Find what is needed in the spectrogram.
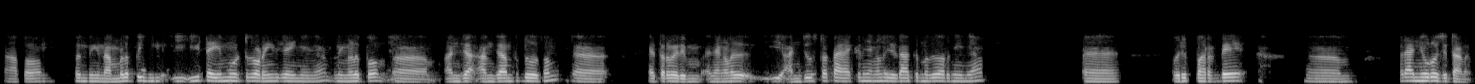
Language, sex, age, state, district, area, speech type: Malayalam, male, 18-30, Kerala, Palakkad, rural, conversation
